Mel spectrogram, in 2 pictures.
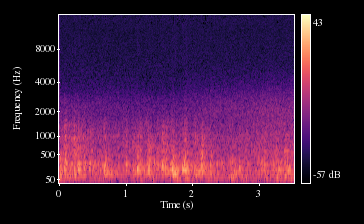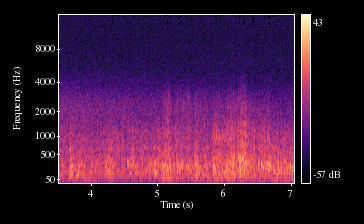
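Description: A thunderstorm roars steadily, with deep rolling thunder rumbling beneath heavy, constant rain for the whole stretch. It's loud, with no voices.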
